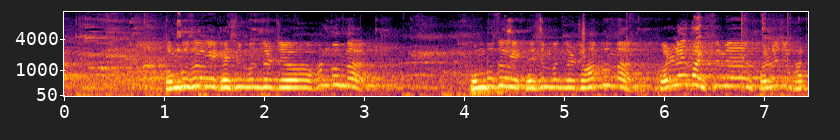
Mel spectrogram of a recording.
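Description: Young men call out and cheer loudly nearby.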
